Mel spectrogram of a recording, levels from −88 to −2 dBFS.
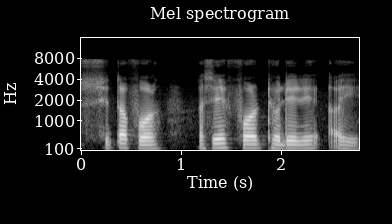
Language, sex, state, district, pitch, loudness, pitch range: Marathi, male, Maharashtra, Sindhudurg, 125 Hz, -20 LUFS, 120-140 Hz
